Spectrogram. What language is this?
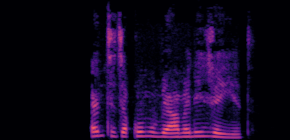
Arabic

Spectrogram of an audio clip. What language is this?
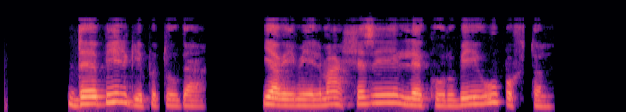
Pashto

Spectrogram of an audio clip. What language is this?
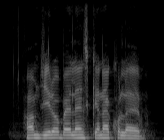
Maithili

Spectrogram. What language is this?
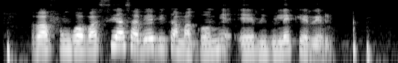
Taita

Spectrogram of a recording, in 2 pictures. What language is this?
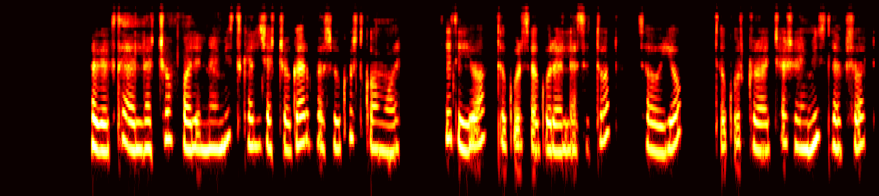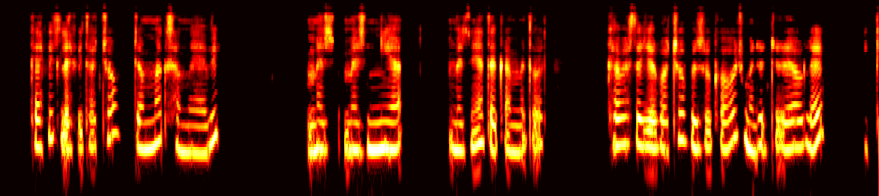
Amharic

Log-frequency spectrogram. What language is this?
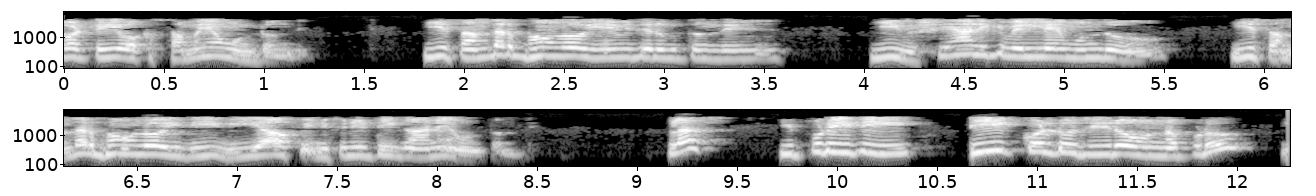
Telugu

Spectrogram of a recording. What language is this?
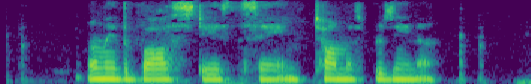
English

